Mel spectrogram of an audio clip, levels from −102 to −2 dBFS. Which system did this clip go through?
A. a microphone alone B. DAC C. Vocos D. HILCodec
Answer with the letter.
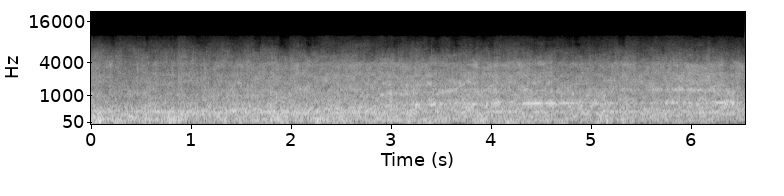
D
